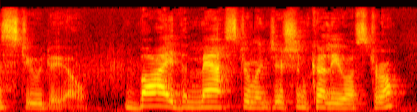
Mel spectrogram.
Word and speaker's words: Cagliostro: How do you spell it, Cagliostro? No, God, that's so shallow of me, I know. Cagliostro.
